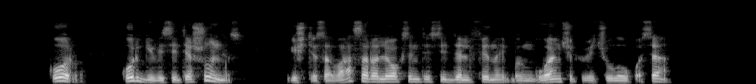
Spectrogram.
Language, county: Lithuanian, Kaunas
